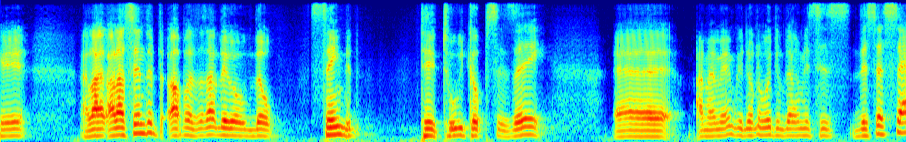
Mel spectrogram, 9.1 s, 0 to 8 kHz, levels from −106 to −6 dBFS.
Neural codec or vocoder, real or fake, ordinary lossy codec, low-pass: codec, 16 kHz in and 24 kHz out, 0.4 kbps, LongCat-Audio-Codec, fine tuned four codebook decoder; fake; none; 7.2 kHz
